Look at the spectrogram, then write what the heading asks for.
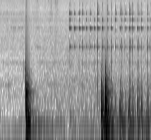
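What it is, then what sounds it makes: Ceramic mug tapped. A white glazed ceramic mug with a handle, hollow and apparently empty, is held in both hands while fingernails and fingertips tap and knock on its side. One solid knock is followed after a pause by a quick run of clinking taps, with two louder knocks near the middle of the run. The hits are short, dull thuds with a faint, bright ring above them.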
